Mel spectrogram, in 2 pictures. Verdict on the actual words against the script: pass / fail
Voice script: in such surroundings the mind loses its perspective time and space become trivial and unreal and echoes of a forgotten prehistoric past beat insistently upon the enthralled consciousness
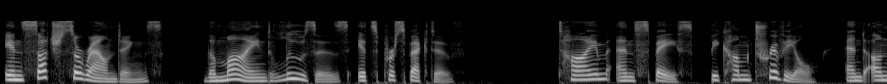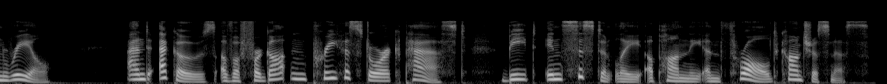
pass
